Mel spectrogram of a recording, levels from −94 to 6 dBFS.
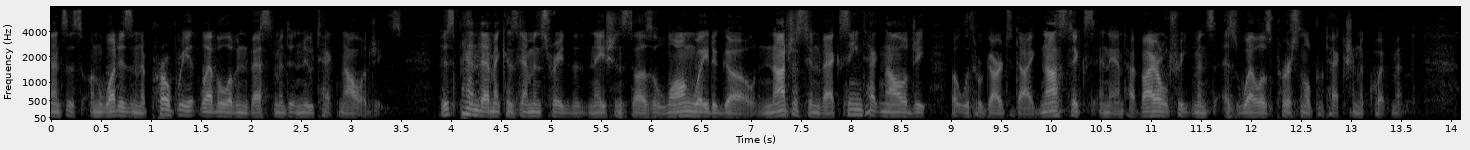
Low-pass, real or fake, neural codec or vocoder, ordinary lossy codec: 7.2 kHz; real; none; AAC, 32 kbps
